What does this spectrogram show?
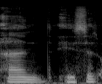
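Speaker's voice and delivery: usual speaking voice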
